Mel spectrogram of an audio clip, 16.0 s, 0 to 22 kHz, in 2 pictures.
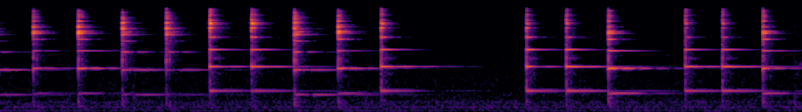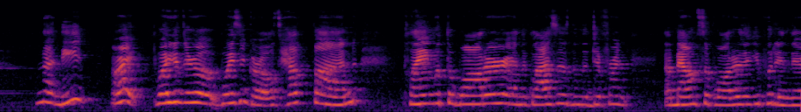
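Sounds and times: pencil tapping water glasses: 0.0s - 4.4s, 5.3s - 8.1s.

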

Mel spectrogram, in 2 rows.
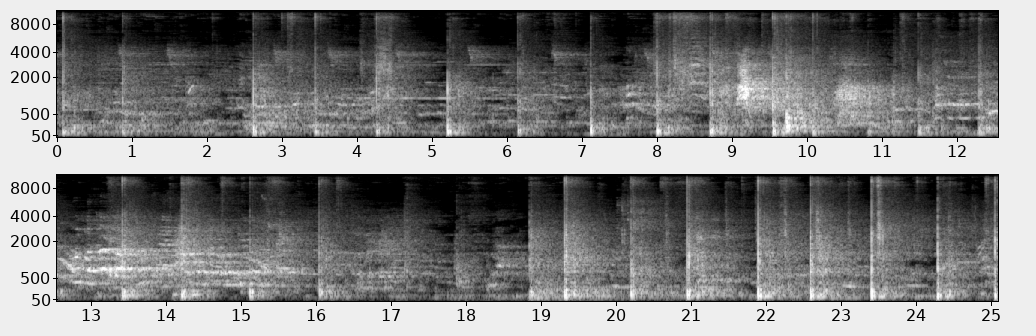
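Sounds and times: basketball bouncing on concrete: 18.8s - 25.0s.

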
